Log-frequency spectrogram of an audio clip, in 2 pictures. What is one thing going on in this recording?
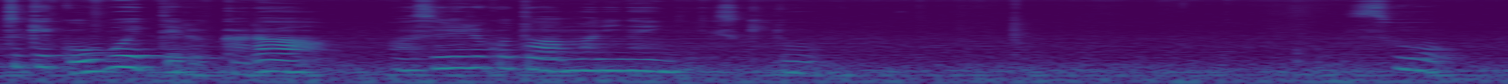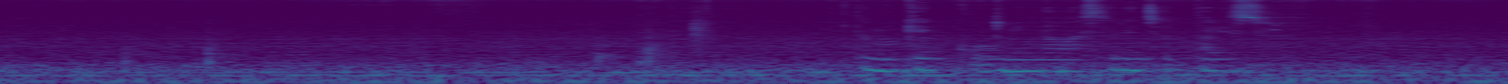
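A young woman speaks calmly and close to a microphone, with pauses.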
